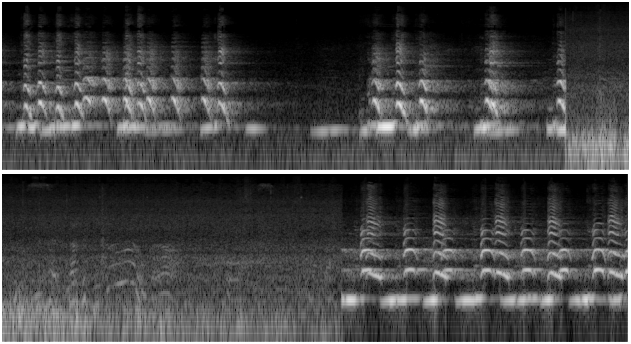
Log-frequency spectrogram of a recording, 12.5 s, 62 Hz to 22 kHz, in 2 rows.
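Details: Captive siamangs at Japan Monkey Centre, Inuyama, Aichi, in winter (22 December 2025) inflate their throat sacs and call in a loud chorus of short, honking screams repeated rapidly, with occasional high "aaa" cries, asserting territory.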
